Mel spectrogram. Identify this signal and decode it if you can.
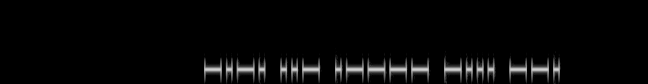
Morse code, heard as a keyed tone, about 22 wpm, 700 Hz. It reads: CU1BG
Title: DXCC-100 Call Signs - 5 Characters - Repeated 2x - 22wpm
